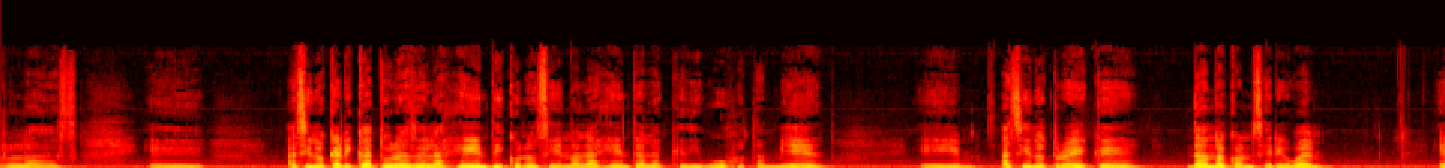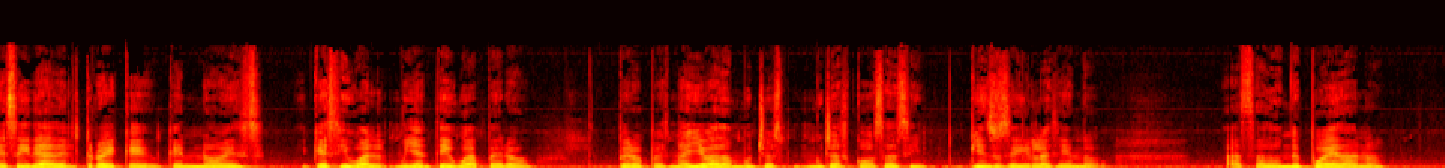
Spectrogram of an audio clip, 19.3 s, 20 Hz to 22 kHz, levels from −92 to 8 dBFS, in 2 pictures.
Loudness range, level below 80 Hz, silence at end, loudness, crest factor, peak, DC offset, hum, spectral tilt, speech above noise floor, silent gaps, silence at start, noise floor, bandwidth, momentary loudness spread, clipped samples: 3 LU; -56 dBFS; 0.15 s; -25 LUFS; 18 dB; -6 dBFS; under 0.1%; none; -6.5 dB/octave; 23 dB; none; 0 s; -47 dBFS; 16 kHz; 11 LU; under 0.1%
